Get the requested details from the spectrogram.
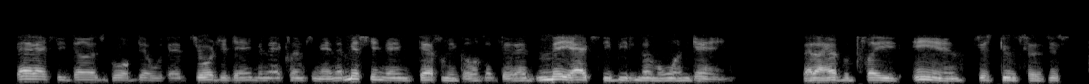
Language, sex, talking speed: English, male, 210 wpm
